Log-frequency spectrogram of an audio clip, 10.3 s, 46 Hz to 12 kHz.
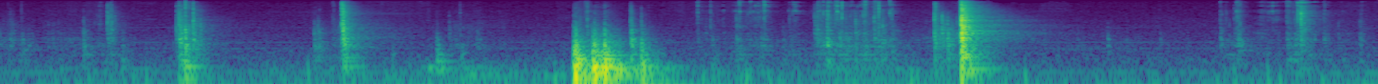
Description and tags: Dare12 5 door
Open my door an use the key.
dare-12, door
